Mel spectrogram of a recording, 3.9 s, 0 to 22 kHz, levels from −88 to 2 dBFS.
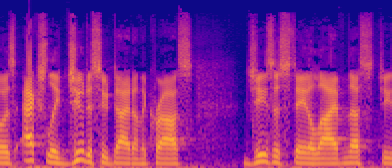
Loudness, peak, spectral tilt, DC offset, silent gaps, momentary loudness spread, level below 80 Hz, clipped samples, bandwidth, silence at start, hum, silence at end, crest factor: -17 LUFS; 0 dBFS; -4 dB/octave; under 0.1%; none; 6 LU; -44 dBFS; under 0.1%; 17 kHz; 0 s; none; 0 s; 18 dB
